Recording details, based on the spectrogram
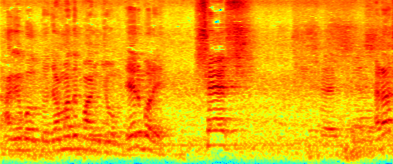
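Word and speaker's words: شش: এরপরে শেষ, এটা শস না, সবাই এটাকে শস পরে, এটা শস নয় কি শেষ, শেষ মানে শেষ না, ছয়, ঠিক আছে।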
